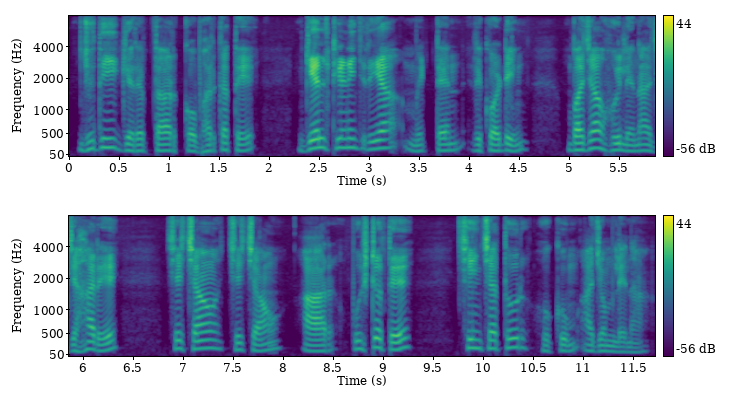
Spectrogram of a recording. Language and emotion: Santali, neutral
